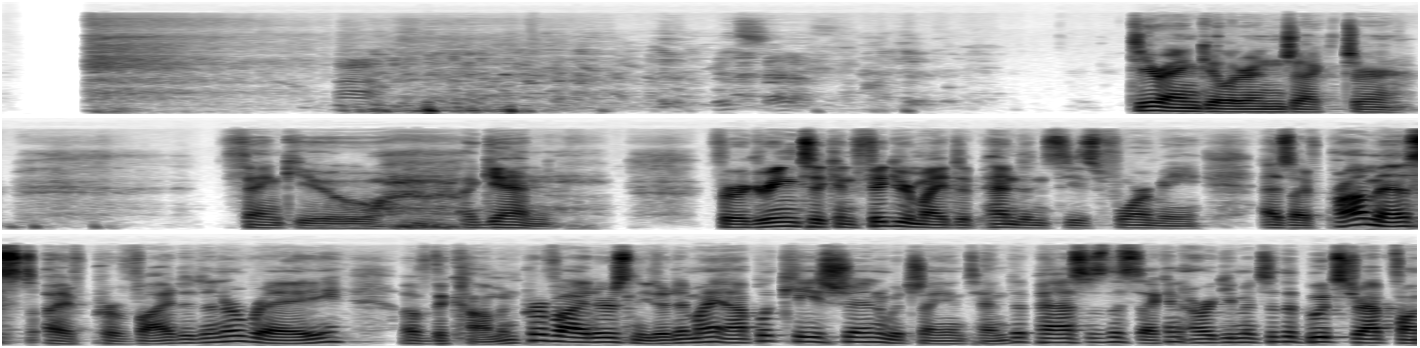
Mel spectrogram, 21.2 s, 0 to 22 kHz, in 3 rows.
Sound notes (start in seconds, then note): 1.6 laughter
